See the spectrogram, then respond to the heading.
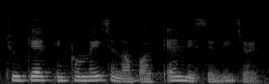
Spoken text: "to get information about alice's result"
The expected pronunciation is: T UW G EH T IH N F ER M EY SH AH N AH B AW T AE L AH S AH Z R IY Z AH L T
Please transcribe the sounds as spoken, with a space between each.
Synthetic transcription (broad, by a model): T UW G EH T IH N F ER M EY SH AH N AH B AW T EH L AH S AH R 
